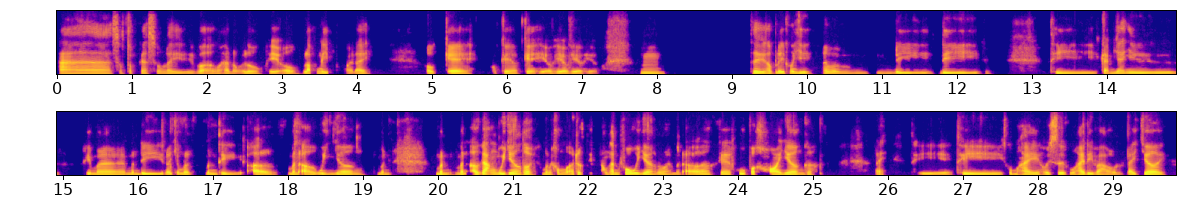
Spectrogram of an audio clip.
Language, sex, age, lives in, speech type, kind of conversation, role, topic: Vietnamese, male, 20-24, Vietnam, conversation, unstructured, none, Bạn muốn đi đâu nếu có thể đi ngay bây giờ?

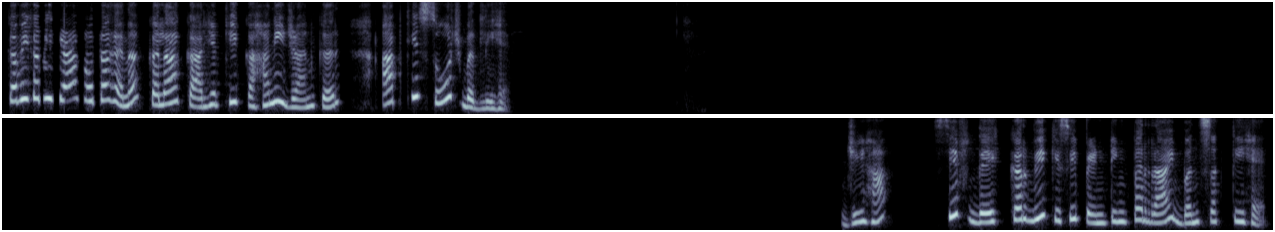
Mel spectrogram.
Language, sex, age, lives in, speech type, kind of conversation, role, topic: Hindi, female, 45-49, India, read, expert-assistant, expert, कला पर अपनी राय खुलकर रखने से आत्मविश्वास कैसे बढ़ा सकता हूँ?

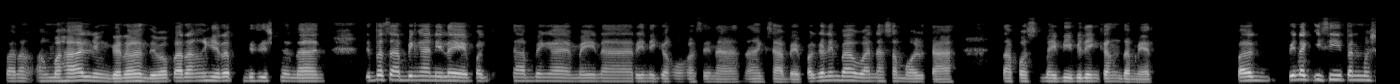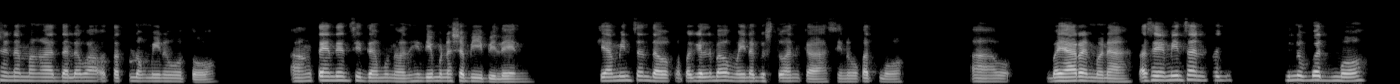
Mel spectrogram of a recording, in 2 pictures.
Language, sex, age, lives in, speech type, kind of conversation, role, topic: Filipino, male, 35-39, Philippines, conversation, unstructured, none, Paano mo ipinagdiriwang ang pagkakaroon ng dagdag na pera, ano ang unang bagay na binili mo matapos makapag-ipon nang malaki, at paano mo pinapawi ang stress kapag nauubos ang pera?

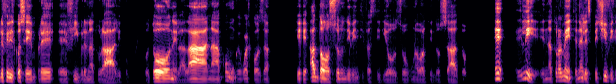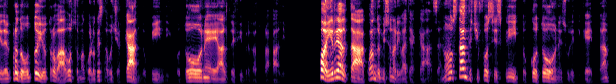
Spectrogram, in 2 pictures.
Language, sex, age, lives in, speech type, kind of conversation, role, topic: Italian, male, 50-54, Italy, conversation, advice, user, Come posso ottenere un rimborso o fare un reso se i vestiti comprati online sono di scarsa qualità?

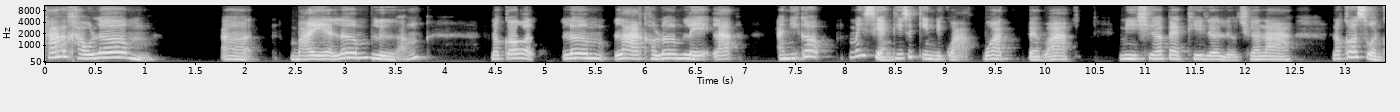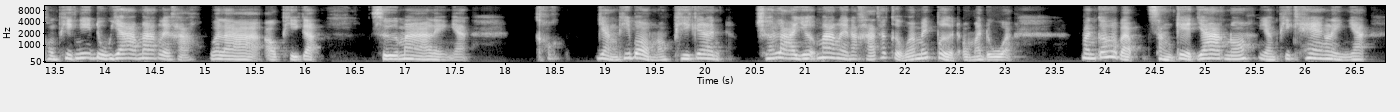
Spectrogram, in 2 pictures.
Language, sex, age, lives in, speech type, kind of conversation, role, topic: Thai, female, 30-34, Thailand, conversation, podcast, guest, คุณมีวิธีคิดเมนูจากของเหลือในตู้เย็นอย่างไรบ้าง?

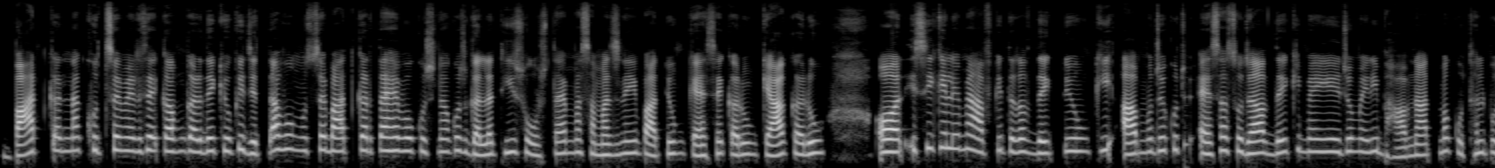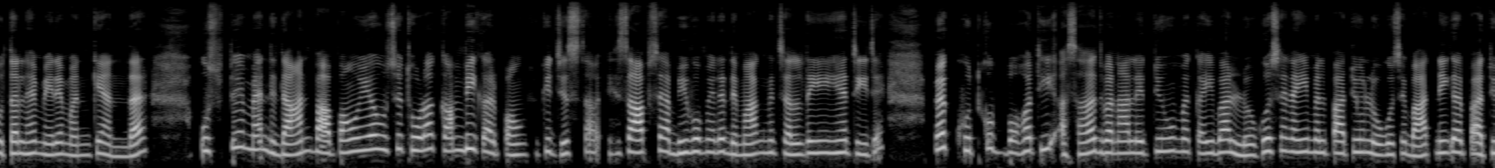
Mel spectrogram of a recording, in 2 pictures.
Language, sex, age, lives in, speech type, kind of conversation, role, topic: Hindi, female, 25-29, India, conversation, advice, user, मैं दुनिया की घटनाओं से होने वाली चिंता को कम करके दैनिक जीवन में भावनात्मक स्थिरता कैसे बनाए रखूँ?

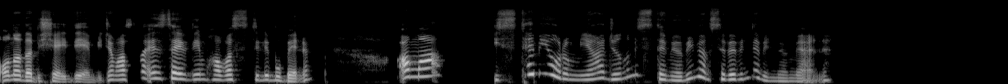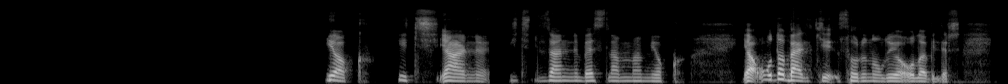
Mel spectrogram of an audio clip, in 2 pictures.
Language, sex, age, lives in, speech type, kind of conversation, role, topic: Turkish, female, 30-34, Netherlands, conversation, advice, user, İşe geri dönerken tükenmişliği nasıl önleyip yönetebilir ve kendime nasıl daha iyi bakabilirim?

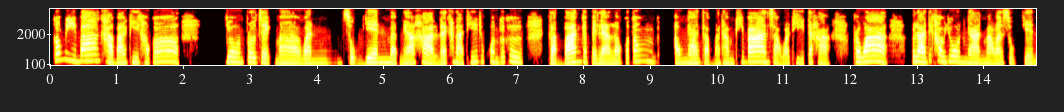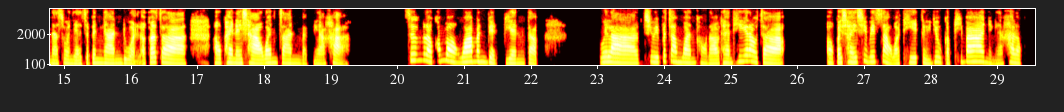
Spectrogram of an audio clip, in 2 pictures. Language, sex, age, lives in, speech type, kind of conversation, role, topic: Thai, female, 35-39, Thailand, conversation, advice, user, คุณรู้สึกอย่างไรเมื่อถูกคาดหวังให้ทำงานล่วงเวลาเพราะคนอื่นมองว่าคุณพึ่งพาได้?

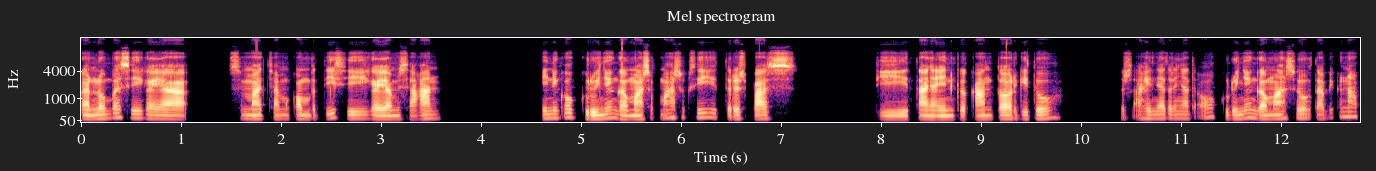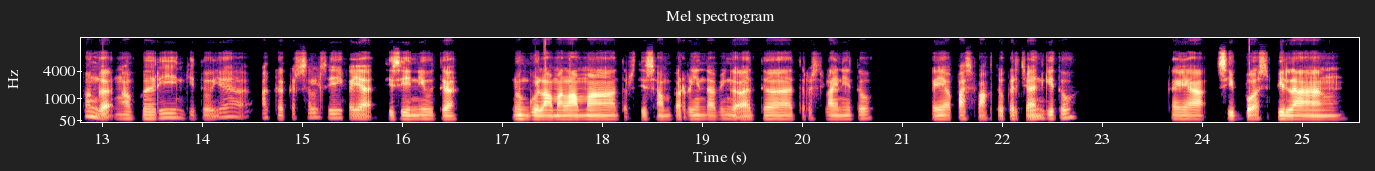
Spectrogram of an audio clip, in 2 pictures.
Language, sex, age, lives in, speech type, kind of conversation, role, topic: Indonesian, male, 25-29, Indonesia, conversation, unstructured, none, Kenangan apa yang membuatmu merasa marah ketika mengingatnya?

